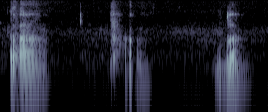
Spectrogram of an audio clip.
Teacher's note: दोनों होठ आपस में टकराते हैं इसलिए ओष्ठ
